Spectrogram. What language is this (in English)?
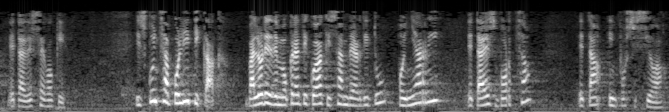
Basque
